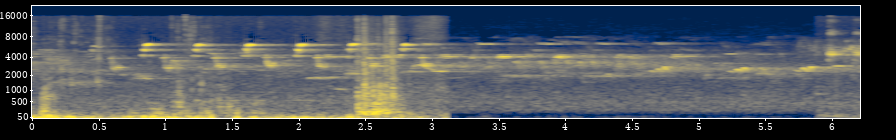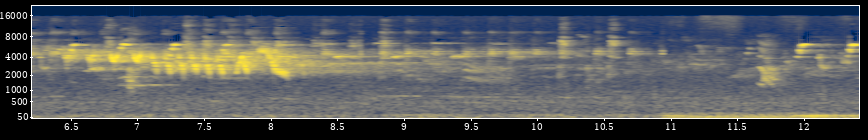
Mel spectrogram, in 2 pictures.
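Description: Garden songbirds singing: a high chirp repeated several times a second, then a busier run of song about six seconds in, with the repeated chirping coming back near the end.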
